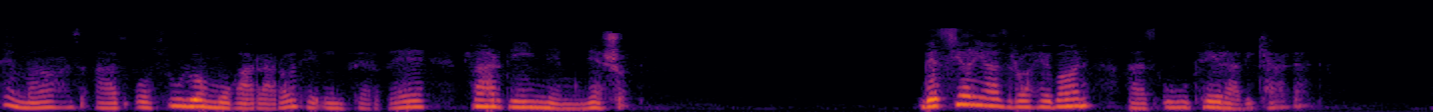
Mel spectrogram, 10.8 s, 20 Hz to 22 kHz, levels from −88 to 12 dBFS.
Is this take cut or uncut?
uncut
